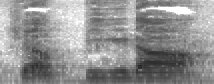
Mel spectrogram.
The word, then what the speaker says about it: चपीड़ा: पीड़ा नहीं बोलना ध्यान नाल पप्पा उच्चारण करना पप्पा नहीं बोलना चपीड़ा च पीड़ा यदि मेहनत नाल जानी पद शुद्ध होएगा चपीड़ा।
